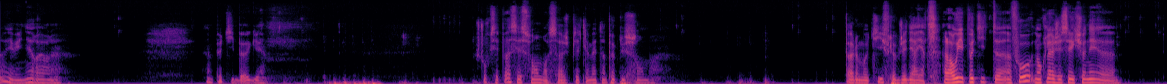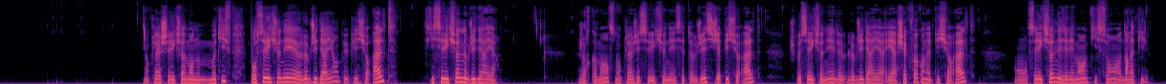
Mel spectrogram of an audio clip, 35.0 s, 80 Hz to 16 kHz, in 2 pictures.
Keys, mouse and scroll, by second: 0.4 alt+click, 1.7 click, 2.8-4.1 drag, 4.3 F1, 4.4 click, 6.0 ctrl+s, 6.5 middle click, 6.5-6.8 scroll, 6.6 middle click, 6.8 middle click, 7.1 F2, 7.6 click, 10.1 click, 10.5 F1, 11.0 ctrl+z, 11.4 F2, 11.9 click, 12.4 alt+click, 14.8 click, 15.1 click, 15.9-16.4 drag, 16.6 ctrl+z, 16.8 click, 16.9 click, 17.3 click, 18.2 click, 18.3 click, 18.6 click, 19.2 click, 20.0 ctrl+z, 23.3 alt+click, 25.0 click, 26.0 click, 28.9 alt+click, 30.9 alt+click, 31.5 alt+click, 32.2 alt+click, 32.9 alt+click, 33.4 alt+click, 34.0 alt+click, 34.4 alt+click.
